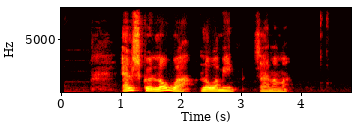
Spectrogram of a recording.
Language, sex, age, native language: Icelandic, male, 50-59, Icelandic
